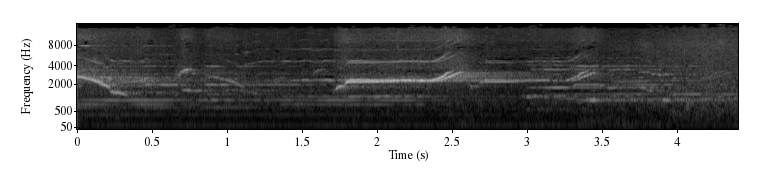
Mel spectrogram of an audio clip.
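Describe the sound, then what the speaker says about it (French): Whistling in Silbo, the whistled language of La Gomera in the Canary Islands: a series of clear, piercing whistled tones that glide and hold, with short sliding phrases and pauses, set over a faint steady background hum. "prêt à siffler dans le vent"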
